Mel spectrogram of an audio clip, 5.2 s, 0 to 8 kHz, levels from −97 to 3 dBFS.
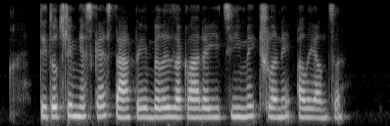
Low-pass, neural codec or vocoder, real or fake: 7.2 kHz; codec, 24 kHz, 6 kbps, HILCodec; fake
